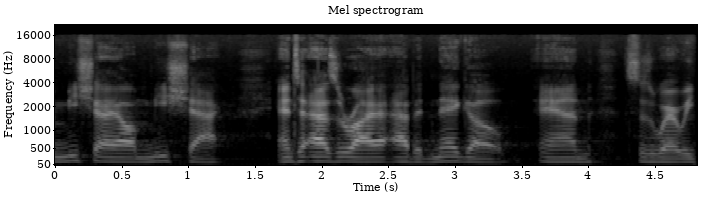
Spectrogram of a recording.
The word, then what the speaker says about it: Abednego: Meshach; and to Azariah, Abednego. And this is where we get Shadrach, Meshach, and Abednego, or Abednego if you say it wrong like I did when I was a kid.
